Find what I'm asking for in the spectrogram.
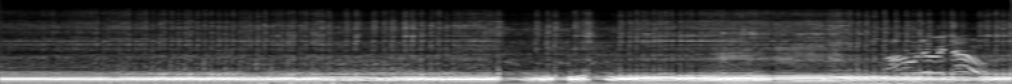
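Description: Suzuki two-stroke dirt bike on a trail, its engine running steadily at a buzzing mid-pitched idle with a few throttle dips and rising revs near the end, close and loud throughout.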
